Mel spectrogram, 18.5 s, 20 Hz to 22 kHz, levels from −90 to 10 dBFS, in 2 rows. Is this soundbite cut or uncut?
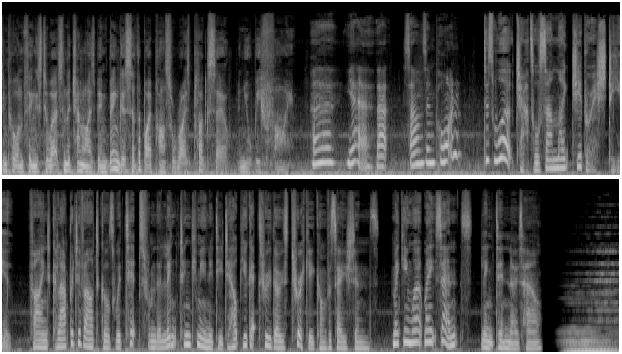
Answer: cut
